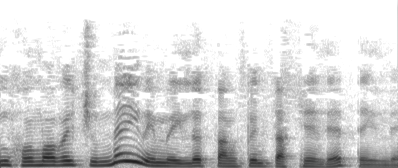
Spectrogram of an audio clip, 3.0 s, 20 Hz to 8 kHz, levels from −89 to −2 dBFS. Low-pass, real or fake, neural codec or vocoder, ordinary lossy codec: 7.2 kHz; fake; codec, 16 kHz, 1 kbps, FunCodec, trained on LibriTTS, 50 frames a second; MP3, 32 kbps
